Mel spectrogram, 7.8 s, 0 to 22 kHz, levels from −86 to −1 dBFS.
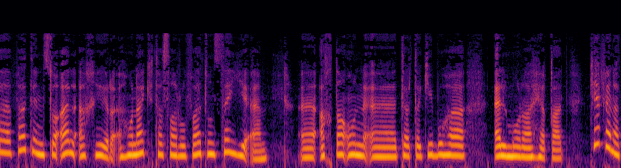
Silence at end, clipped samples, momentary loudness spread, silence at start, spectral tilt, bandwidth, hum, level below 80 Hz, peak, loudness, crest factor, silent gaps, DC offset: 0 s; under 0.1%; 9 LU; 0 s; -7.5 dB/octave; 10.5 kHz; none; -56 dBFS; -8 dBFS; -24 LUFS; 16 dB; none; under 0.1%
